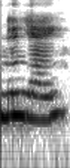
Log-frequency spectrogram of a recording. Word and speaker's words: Minier: It's pronounced Minier, right? In case the spelling threw you off.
